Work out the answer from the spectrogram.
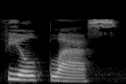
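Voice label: "field-glass", English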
